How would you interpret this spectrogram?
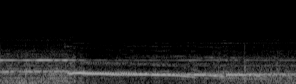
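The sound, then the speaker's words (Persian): A long, sustained underwater moan of a humpback whale's song slowly glides downward in pitch, steady and fairly loud against a dull, rumbling background, carrying through the water. “این صداهای شگفت‌انگیز از نهنگ‌های گوش پشت در سراسر آب پخش میشه.”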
